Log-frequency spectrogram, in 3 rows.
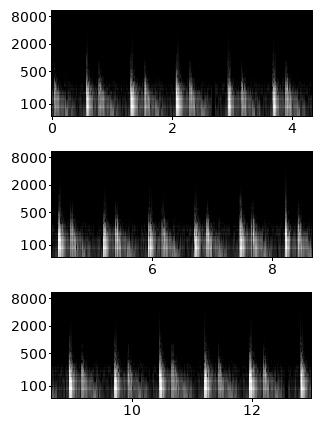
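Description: Steady paired low thumps, about 80 beats a minute, regular rhythm: a heartbeat.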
